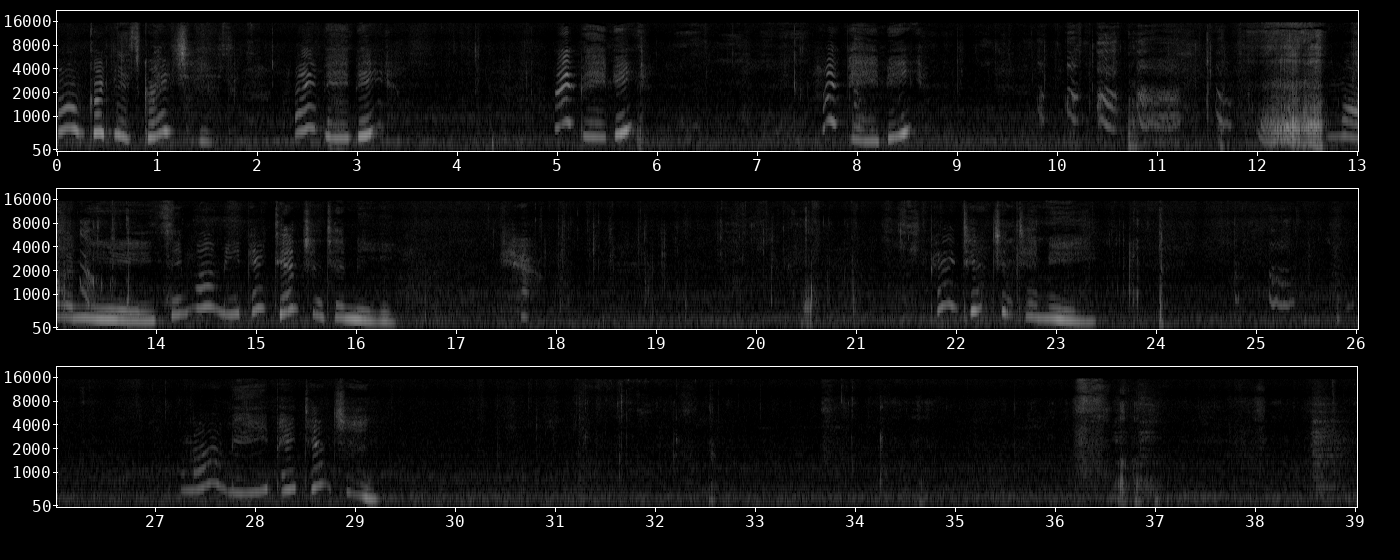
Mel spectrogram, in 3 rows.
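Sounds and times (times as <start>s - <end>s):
woman saying hi in baby-talk: 2.4s - 3.3s, 5.0s - 5.9s, 7.6s - 8.6s
puppy whimpering: 9.8s - 13.7s, 24.8s - 26.1s.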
